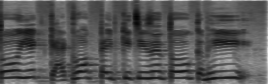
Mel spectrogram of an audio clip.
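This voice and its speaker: A woman in her late forties, an athlete and former air force officer, answers interview questions earnestly as a guest. Her voice is high and unhurried, and she mixes English phrases into her speech.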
